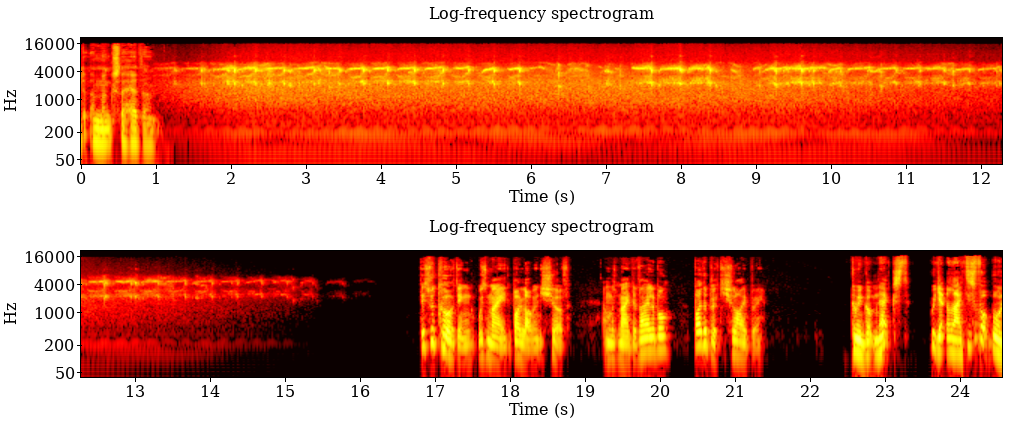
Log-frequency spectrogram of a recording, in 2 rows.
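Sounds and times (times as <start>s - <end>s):
faint steady low hum: 0.0s - 14.0s
speech: 0.2s - 1.2s, 16.8s - 21.4s, 22.6s - 24.5s
merlin calling in high chattering bursts: 0.8s - 15.1s.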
